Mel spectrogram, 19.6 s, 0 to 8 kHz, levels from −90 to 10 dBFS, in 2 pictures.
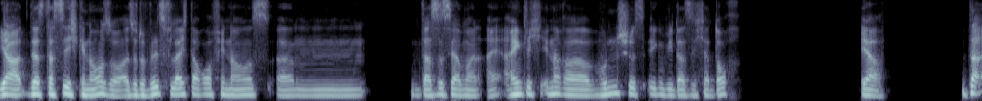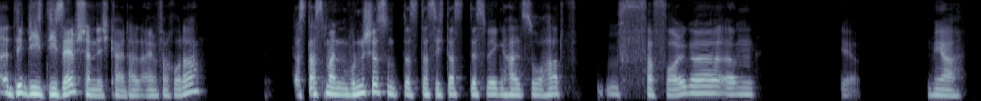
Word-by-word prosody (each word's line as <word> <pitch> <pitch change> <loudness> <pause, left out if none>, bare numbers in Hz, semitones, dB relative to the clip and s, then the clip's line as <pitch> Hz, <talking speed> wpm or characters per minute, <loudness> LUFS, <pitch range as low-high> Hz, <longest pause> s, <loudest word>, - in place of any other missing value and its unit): Ja, 135 -2 +7
das 140 0 +4
das 135 -2 +3
sehe 155 - +6
ich 135 - +2
genauso. 130 -3 +2
Also, 115 +2 +1
du 125 -1 +1
willst 150 +3 +3
vielleicht 140 0 +2
darauf 135 0 -1
hinaus, 130 -1 -1
ähm, 120 0 -4 0.4
dass 120 -1 0
es 135 -3 +1
ja 130 -2 +3
mein 120 -1 -2
ei 120 +5 -7
eigentlich 140 +3 +2
innerer 130 -5 0
Wunsch 155 +5 0
ist 140 -2 -2
irgendwie, 135 -3 -3
dass 120 0 -2
ich 120 - -8
ja 125 - -2
doch 130 +4 -3 1.2
ja. 120 -4 +2 0.8
Da, - - +3
äh, 170 - +3
die 150 -2 +5
die 135 +1 +4
Selbstständigkeit 130 -6 +1
halt 120 -1 -4
einfach, 120 +1 -6
oder? 190 +11 -2 0.9
Dass 125 - -5
das 140 +1 +1
mein 140 -3 +4
Wunsch 165 +7 +3
ist 185 -2 +1
und 145 -3 -4
dass 140 -1 -2
dass 135 -1 -3
ich 130 - -2
das 140 0 -3
deswegen 140 -1 -1
halt 130 -2 0
so 130 -2 -5
hart 145 +1 -3
v - - -36 0.5
äh, - - -9
verfolge, 155 +6 -3
ähm, 140 0 -5 0.9
ja. - - -17 0.8
Ja. 120 -3 -4
135 Hz, 170 wpm, -22 LUFS, 125-145 Hz, 1.2 s, Ja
